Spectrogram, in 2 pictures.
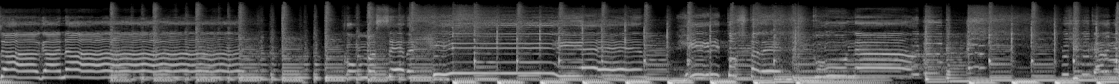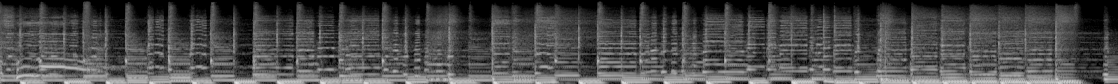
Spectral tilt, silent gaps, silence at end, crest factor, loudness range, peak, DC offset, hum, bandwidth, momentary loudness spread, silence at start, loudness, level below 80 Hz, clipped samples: -5 dB/octave; none; 0 s; 16 dB; 2 LU; -2 dBFS; under 0.1%; none; over 20 kHz; 3 LU; 0 s; -19 LUFS; -24 dBFS; under 0.1%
